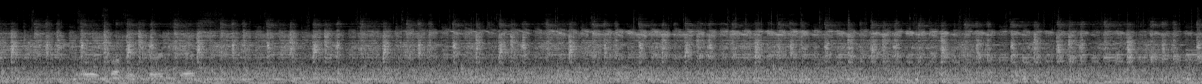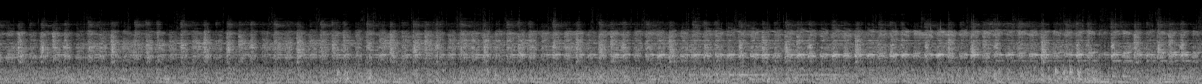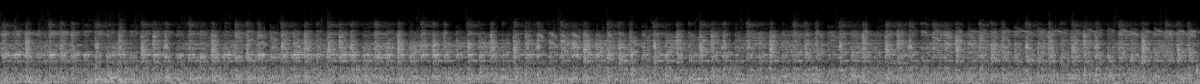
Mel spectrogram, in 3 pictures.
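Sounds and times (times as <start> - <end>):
music in car cabin: 0.0 - 36.0
road and engine noise: 0.0 - 36.0.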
